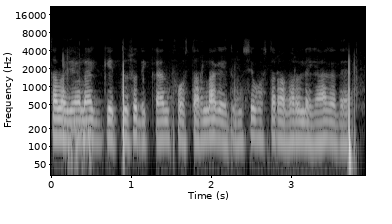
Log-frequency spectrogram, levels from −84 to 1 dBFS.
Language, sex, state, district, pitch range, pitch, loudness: Chakma, male, Tripura, Unakoti, 125-140 Hz, 130 Hz, -27 LUFS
